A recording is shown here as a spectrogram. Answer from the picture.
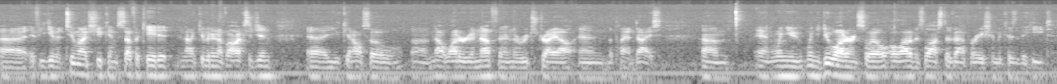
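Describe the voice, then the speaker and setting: A man's very deep, low voice at a fairly quick pace, fairly even in intonation, with audible room echo. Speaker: hydroponics gardening channel host. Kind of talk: tutorial. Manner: halting, many fillers; talking louder than usual. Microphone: poor audio, may sound quiet.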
